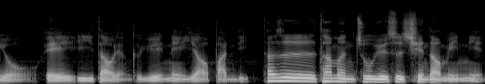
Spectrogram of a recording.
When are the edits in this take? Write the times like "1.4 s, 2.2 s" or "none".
2.6 s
